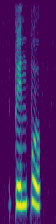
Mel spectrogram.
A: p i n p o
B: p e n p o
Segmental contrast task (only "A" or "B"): B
